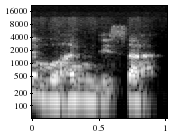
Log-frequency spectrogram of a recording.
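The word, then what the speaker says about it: مهندسة: But you pronounce, when you stop at that ha, you would say muhandisa.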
